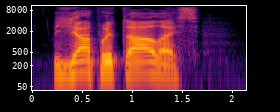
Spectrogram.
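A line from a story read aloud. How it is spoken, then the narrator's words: Exclaimed. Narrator (Russian): воскликнула я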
